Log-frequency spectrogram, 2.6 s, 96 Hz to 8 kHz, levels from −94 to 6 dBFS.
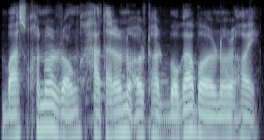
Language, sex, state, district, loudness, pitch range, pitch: Assamese, male, Assam, Kamrup Metropolitan, -17 LUFS, 110-125 Hz, 110 Hz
